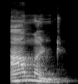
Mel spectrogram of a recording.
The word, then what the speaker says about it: almond: almond yes an assignment don't pronounce L almond and a gives a long sound a key lamby Ava's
